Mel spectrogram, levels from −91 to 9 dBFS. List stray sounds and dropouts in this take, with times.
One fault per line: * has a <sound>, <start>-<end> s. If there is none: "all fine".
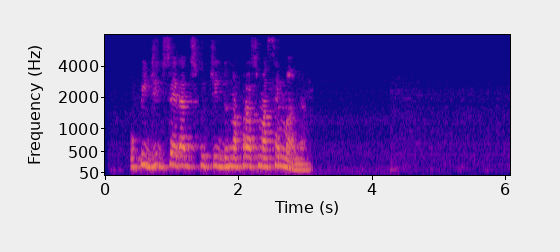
all fine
